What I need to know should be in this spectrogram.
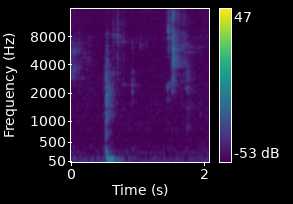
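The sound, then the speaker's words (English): A single loud, low gulp as Upslope Brewing's Blackberry Lemon Sour Ale from Boulder, Colorado, a limited-release beer, is tasted, followed by a faint click amid quiet. “Today's beer is from Upslope Brewing Company in Boulder, Colorado. It's the Blackberry Lemon Sour Ale. It's a limited release. Let's give this a taste.”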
